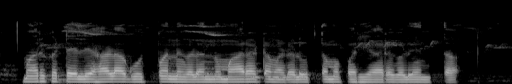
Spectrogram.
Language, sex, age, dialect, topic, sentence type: Kannada, male, 36-40, Coastal/Dakshin, agriculture, statement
